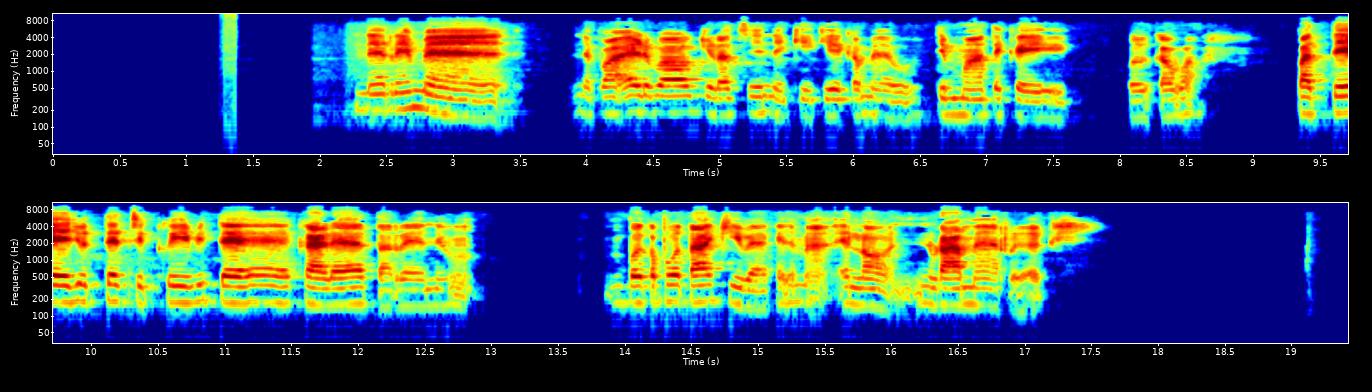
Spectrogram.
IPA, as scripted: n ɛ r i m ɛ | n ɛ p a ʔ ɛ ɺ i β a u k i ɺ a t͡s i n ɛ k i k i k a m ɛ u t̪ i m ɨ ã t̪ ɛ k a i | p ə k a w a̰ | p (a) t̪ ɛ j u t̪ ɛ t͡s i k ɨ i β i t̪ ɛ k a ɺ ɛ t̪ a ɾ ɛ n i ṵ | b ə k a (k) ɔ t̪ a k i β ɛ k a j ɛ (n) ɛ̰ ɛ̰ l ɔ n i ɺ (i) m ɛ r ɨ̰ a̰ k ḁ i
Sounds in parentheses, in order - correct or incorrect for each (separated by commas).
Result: correct, incorrect, incorrect, incorrect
